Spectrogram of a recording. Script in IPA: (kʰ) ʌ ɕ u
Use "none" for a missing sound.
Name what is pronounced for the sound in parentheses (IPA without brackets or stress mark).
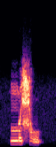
ŋ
